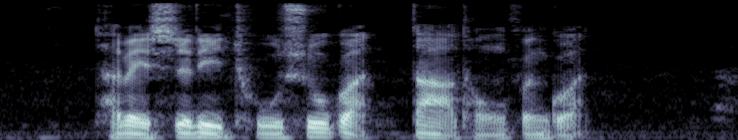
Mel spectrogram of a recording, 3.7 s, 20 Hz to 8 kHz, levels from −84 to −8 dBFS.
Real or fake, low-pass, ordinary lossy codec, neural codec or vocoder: fake; 7.2 kHz; AAC, 48 kbps; vocoder, 44.1 kHz, 80 mel bands, Vocos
